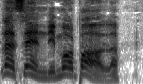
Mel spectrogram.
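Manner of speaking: put-on high-pitched, slow Italian accent. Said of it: "should I try to read this in the accent".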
